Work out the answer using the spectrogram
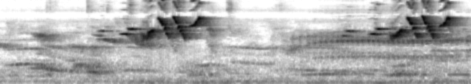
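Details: Double-collared seedeater (coleiro) from a breeding aviary delivers two rapid bursts of high, scratchy, quickly warbled notes, each lasting roughly a second with a quiet pause between. A faint low hum sits underneath.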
